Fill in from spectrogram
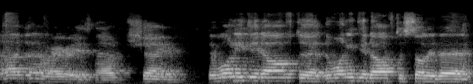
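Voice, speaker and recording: With audible room echo, a man speaks at a moderate pace in a fairly high voice with ordinary pitch variation. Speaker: singer-songwriter. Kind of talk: casual interview chat. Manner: halting.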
